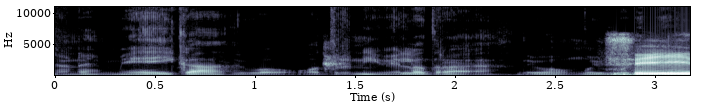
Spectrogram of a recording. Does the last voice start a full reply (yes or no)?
yes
